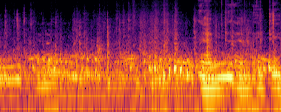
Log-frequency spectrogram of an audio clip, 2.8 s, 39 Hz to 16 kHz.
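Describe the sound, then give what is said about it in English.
Several racing pigeons coo in their loft in a low, throaty murmur, overlapping soft warbling calls that swell slightly toward the end, with faint rustling and shuffling in the background. “Riyad comes in here every day from 4:30 a.m. to feed his pigeons”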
